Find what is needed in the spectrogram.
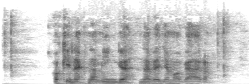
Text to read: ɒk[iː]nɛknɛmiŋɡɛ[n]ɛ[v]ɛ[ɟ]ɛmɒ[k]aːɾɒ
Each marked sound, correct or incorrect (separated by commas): incorrect, correct, correct, correct, incorrect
